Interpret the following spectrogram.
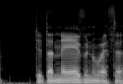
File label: "nef", Welsh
